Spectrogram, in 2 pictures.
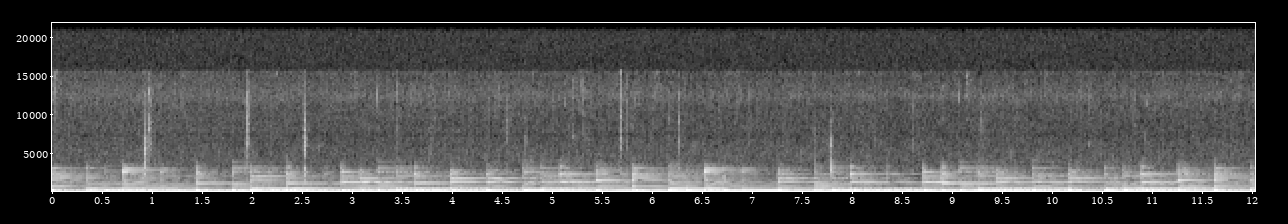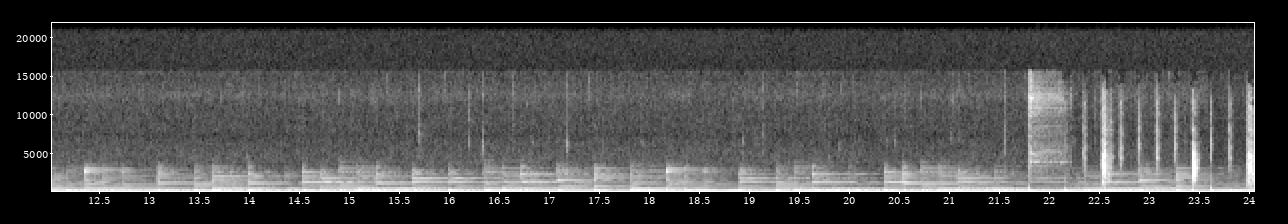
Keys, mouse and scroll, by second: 0.0-1.4 scroll up 2, 1.4-2.4 middle drag, 2.4 Tab, 2.9-3.4 middle drag, 5.9 middle click, 6.3 Tab, 6.8 middle click, 7.7 l, 8.1 l, 8.5 l, 9.9 middle click, 11.6-15.6 drag, 15.9 middle click, 16.1 scroll down 1, 16.3 Tab, 16.6 middle drag, 17.0 alt+z, 17.3-17.8 middle drag, 19.4 middle click, 21.7-22.1 middle drag, 23.1-24.0 middle drag.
